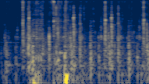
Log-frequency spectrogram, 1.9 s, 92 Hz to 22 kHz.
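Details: Frost King Jr 23959 1¾ hp engine, second run after detent adjustment and new springs: a light, quick clattering tick as the governor latch keeps jumping off; suspected worn rocker, over-tight detent or worn pins, not confirmed.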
